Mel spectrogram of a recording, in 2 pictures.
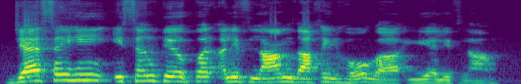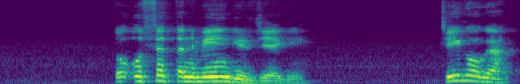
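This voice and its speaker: A man's voice: sits high, expressive, measured pace, fairly bright tone. A man teaching a grammar lesson at a board, explaining step by step and often checking with "theek ho gaya". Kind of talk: classroom lecture at a board.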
